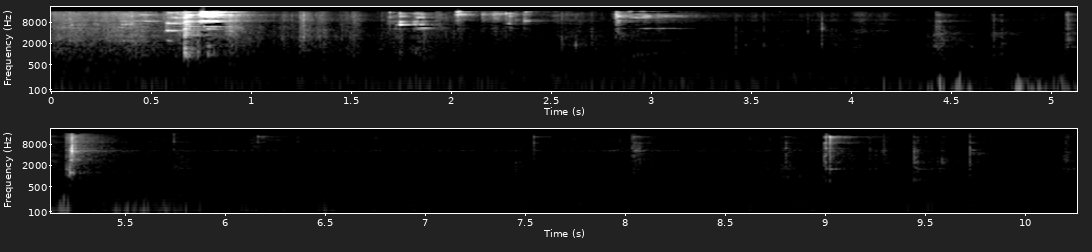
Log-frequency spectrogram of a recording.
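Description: Small metal parts clink and rattle.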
